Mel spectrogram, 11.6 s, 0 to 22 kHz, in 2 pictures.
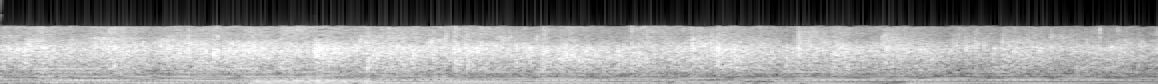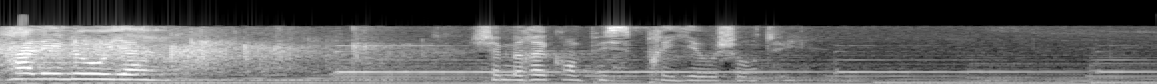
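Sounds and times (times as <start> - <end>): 
congregation applauding during a church service: 0.0 - 8.2
speech: 5.9 - 6.7, 8.2 - 9.9.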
